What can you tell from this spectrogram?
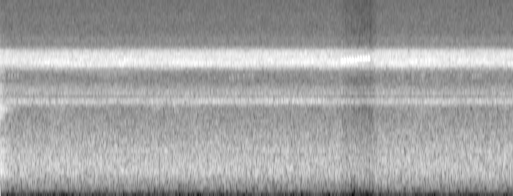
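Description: Steady night-time chorus of crickets, a continuous high-pitched ringing.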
